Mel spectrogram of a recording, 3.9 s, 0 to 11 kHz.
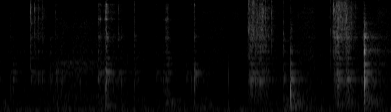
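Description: A 7/16 inch wrench working a fitting on a knee mechanism during disassembly gives quiet, irregular metallic clicks and ratcheting ticks, with a few sharper bursts near the end and no talking.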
